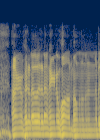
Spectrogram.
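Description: Livestock auctioneer's bid-calling chant: a fast, steady-pitched sing-song run of filler words and bid numbers, here calling a hundred fifty-one, after a short breath at the start.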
